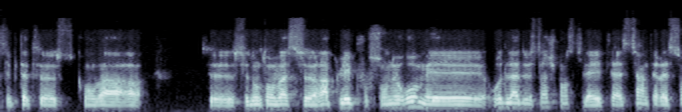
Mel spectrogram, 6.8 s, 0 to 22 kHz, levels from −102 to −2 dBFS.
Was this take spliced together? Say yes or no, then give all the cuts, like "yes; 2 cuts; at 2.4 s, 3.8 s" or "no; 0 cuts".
no; 0 cuts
